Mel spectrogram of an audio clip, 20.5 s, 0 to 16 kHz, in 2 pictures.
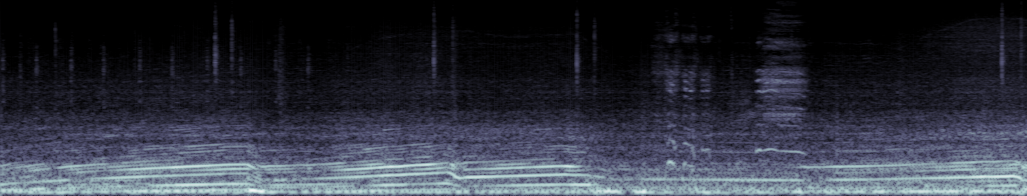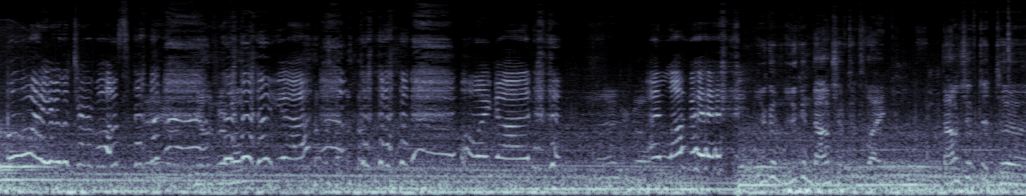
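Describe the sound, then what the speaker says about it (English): A McLaren 720S accelerating hard on a road and downshifting, its engine note climbing in rising sweeps and then dropping between gears, loud and close, with people talking over the engine throughout. "this is the road where you can give it a little bit of gas."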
